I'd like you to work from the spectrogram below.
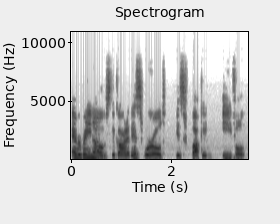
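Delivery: ordinary talk, nothing marked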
